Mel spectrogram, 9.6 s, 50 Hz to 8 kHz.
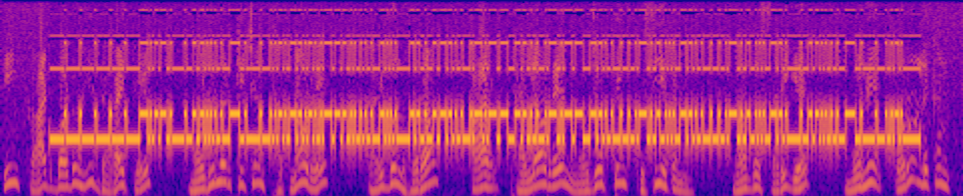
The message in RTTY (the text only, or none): UR5KD DE F4LU 339 339 1326 1326 UR5KD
